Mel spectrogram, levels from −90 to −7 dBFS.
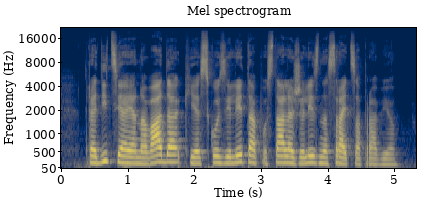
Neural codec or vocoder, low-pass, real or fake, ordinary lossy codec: vocoder, 44.1 kHz, 128 mel bands every 256 samples, BigVGAN v2; 19.8 kHz; fake; none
